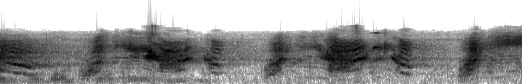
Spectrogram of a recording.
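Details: Baby monkey Leo, very hungry, begging its mother for milk. A steady run of shrill, squealing screams, each rising then falling, repeats about every second or two with almost no pause between outbursts.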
